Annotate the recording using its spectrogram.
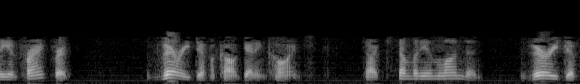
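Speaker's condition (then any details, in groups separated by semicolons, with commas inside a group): No condition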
